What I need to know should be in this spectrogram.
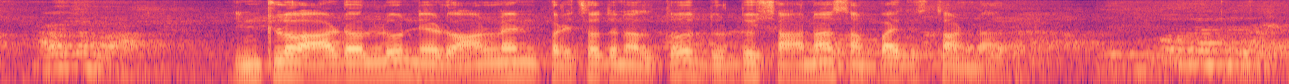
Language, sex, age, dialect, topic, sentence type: Telugu, female, 31-35, Southern, banking, statement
